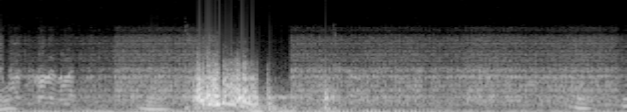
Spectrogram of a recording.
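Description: Far-end voice of a phone call played over the car's speakers, thin and muffled, with a loud outburst about two seconds in.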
